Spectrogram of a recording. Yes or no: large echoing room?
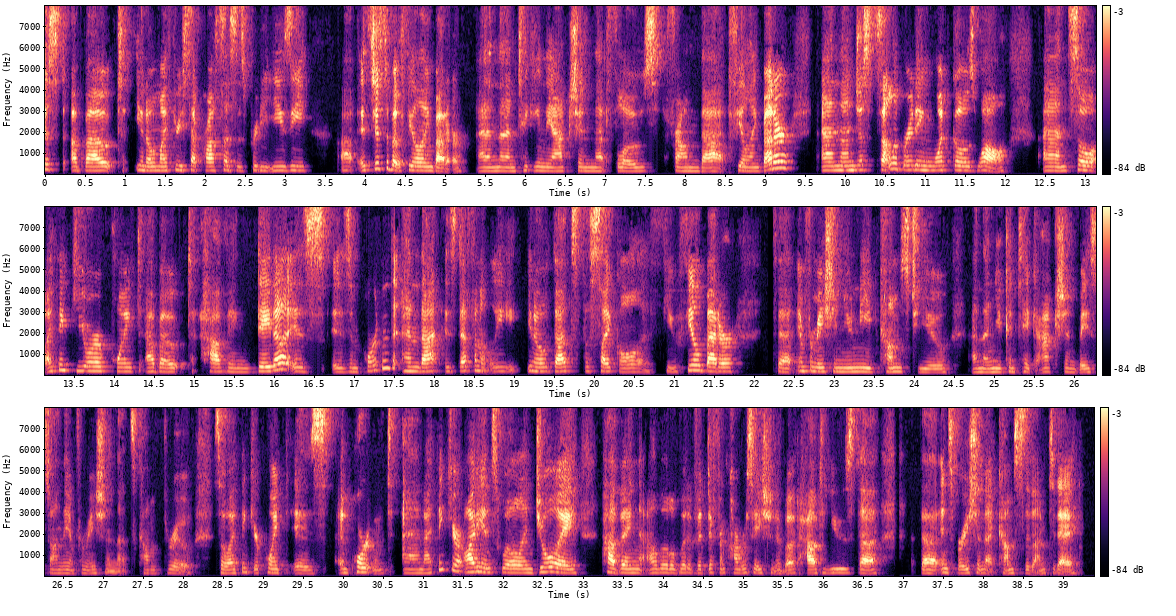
no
